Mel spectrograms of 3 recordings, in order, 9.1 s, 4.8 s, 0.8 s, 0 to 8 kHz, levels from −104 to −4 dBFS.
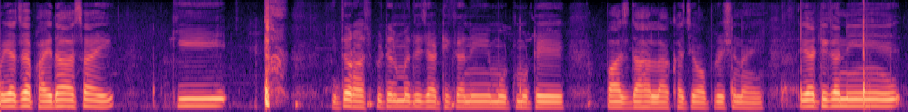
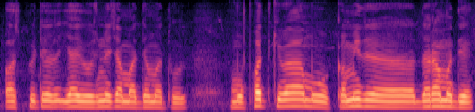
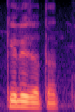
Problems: constant background noise, background conversations at intervals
